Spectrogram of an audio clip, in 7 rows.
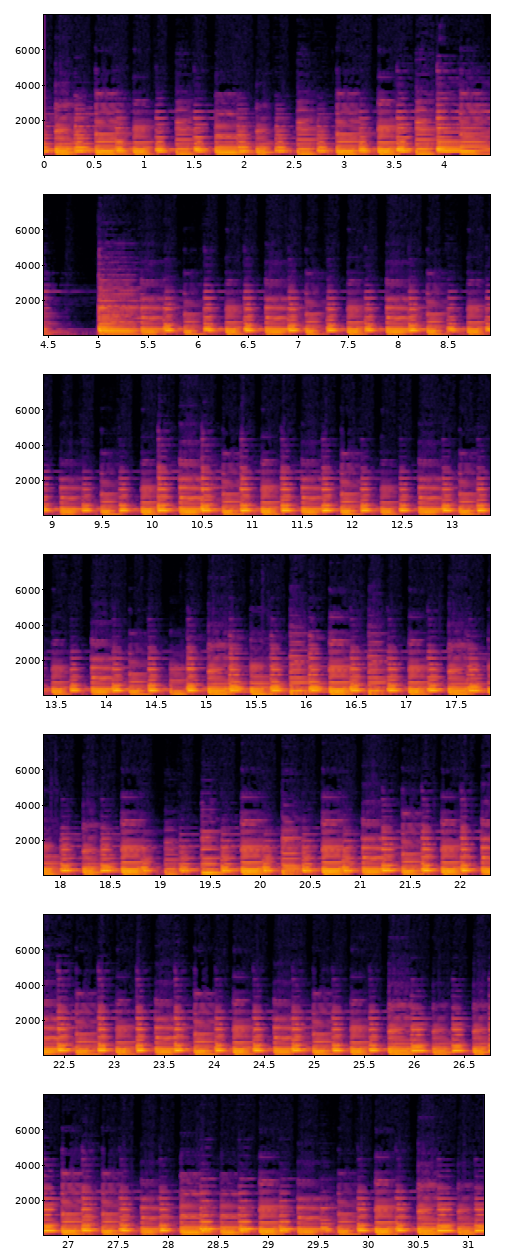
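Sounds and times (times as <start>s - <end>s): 
fandango piano accompaniment at 152 bpm: 0.0s - 31.1s.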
